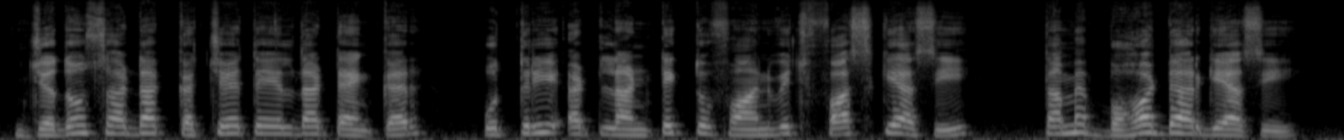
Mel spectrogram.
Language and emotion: Punjabi, fearful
